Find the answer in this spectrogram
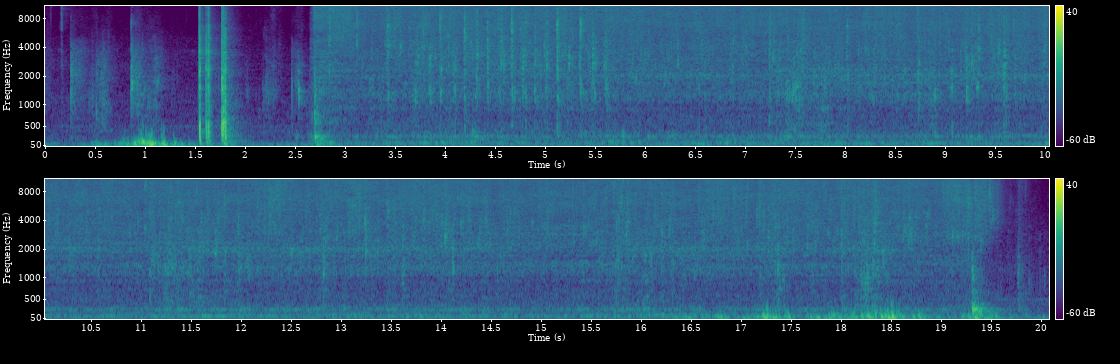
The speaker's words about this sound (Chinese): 风扇是开着的，所以你会听到风声哦，感受到风声。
